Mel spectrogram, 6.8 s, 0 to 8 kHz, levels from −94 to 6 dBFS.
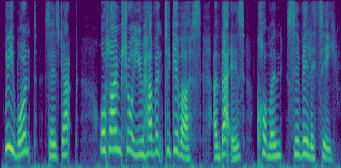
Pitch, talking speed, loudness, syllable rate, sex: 250 Hz, 140 wpm, -18 LUFS, 4.1 syllables/s, female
